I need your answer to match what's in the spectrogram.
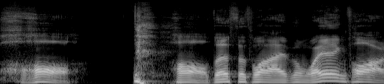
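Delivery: put-on alien creature voice. Voicing a ghost character after a dance roll: Zoidberg voice. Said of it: "She's like Fat Zoidberg voice-wise".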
